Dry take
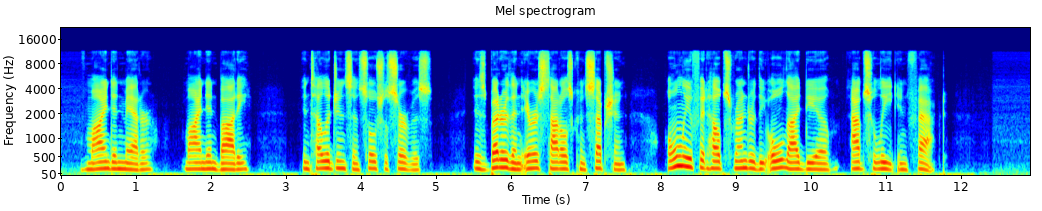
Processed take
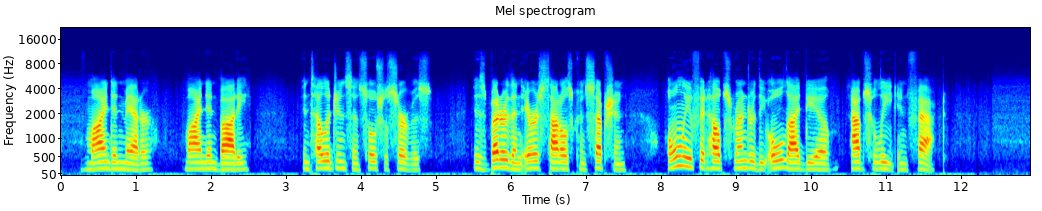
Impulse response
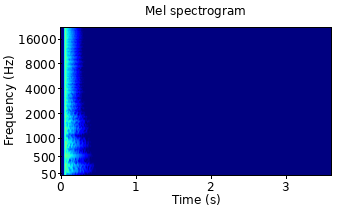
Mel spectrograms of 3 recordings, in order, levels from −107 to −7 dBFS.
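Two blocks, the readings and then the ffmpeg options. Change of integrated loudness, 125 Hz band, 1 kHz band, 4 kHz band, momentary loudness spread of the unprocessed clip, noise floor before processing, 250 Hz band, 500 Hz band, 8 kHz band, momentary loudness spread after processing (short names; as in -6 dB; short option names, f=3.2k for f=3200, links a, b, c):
-3.5 dB, -20.0 dB, +1.0 dB, -8.5 dB, 11 LU, -58 dBFS, -16.5 dB, -5.0 dB, under -25 dB, 16 LU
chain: -filter_complex "[0:a]acrusher=bits=10:mix=0:aa=0.000001,acrossover=split=590 3800:gain=0.0631 1 0.0794[a][b][c];[a][b][c]amix=inputs=3:normalize=0,acrossover=split=2900[d][e];[e]acompressor=threshold=-56dB:ratio=4:attack=1:release=60[f];[d][f]amix=inputs=2:normalize=0,volume=3dB"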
